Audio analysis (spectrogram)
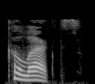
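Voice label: "collects", British English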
